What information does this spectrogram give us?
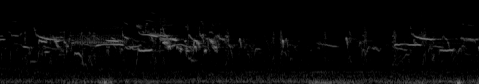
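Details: Western meadowlarks sing in February at Bosque del Apache: overlapping, flutelike whistles slurring down into bubbly, gurgling phrases, backed by calling red-winged blackbirds and a low rumble beneath.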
